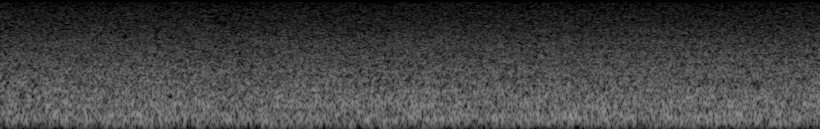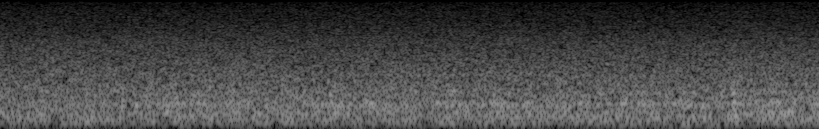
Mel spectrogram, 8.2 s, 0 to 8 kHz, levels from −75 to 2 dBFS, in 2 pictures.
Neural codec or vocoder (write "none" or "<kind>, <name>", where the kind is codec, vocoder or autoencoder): none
